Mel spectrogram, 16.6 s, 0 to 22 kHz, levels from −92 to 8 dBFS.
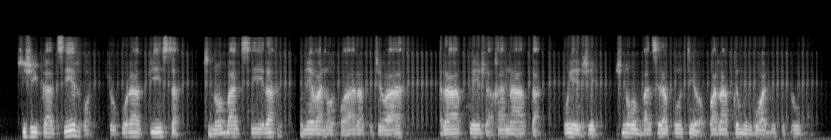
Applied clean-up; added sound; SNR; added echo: neural mask model DeepFilterNet 3.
